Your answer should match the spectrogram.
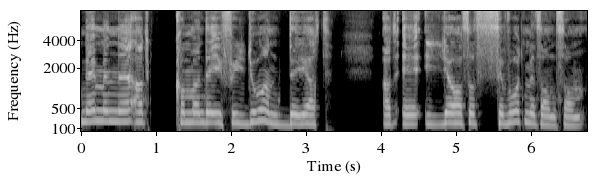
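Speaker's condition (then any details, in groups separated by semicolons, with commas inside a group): Down syndrome; present from birth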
